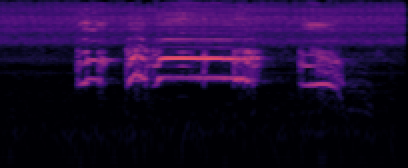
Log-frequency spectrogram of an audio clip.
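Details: Crowing from a kept white-and-gray jungle fowl rooster praised for its fine crowing: a clipped first note, a rising second, a long even middle stretch, then a separate falling last note, with faint insect hiss behind.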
